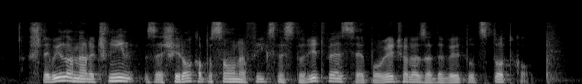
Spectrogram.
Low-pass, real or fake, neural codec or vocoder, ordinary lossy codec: none; fake; codec, 16 kHz, 1.1 kbps, Voila-Tokenizer; none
